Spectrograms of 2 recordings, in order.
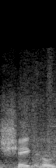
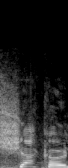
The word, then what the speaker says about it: Shaco: can get them down it's it's pronounced Shaco not Shaco that's how I read it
